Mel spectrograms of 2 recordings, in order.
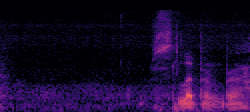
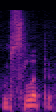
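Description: First: Slow breathy whisper, stretched out; whispered drawl. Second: Said in the usual way. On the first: Acted. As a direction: breathe it out slowly like a secret. Drawn-out whispered repeat.

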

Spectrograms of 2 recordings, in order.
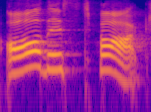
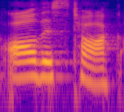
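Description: First: Shouting. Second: Said in the usual way. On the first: Acted. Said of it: "shouted Ralph".

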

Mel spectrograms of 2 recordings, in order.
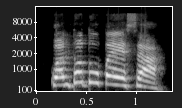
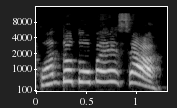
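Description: First: Louder, higher retold nurse's call; nurse shouting across the room. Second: Much higher, shrill-pitched mock yell; nurse yelling at full voice. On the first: ER nurse asks patient's weight out loud, mock shouted. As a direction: call it out for everyone to hear. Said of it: "yo oigo a esta enfermera gritando". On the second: Nurse broadcasts patient's weight question, high mock yell. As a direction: holler it across the emergency room. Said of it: "y ella a toda boca".

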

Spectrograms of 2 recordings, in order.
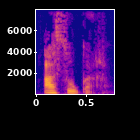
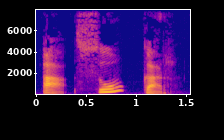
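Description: First: Said in the usual way. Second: "Azúcar" very slowly as a, zú, car, stress on zú; syllable by syllable. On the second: Shown as a demonstration. Teacher showing the stressed penultimate syllable, "Azúcar" slowly syllabified. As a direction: break "Azúcar" into three spaced syllables, leaning on zú. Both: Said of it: "en la penúltima sílaba".

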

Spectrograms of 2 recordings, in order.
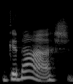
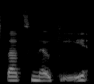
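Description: First: Gnocchi wrongly said as "ganache", guh-NAHSH; mispronounced gnocchi. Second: Said in the usual way. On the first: Retold or imitated. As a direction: say "Ganache" for gnocchi, with a hard g and a sh ending. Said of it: "That is not ganache". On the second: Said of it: "The G is silent".

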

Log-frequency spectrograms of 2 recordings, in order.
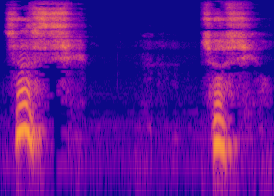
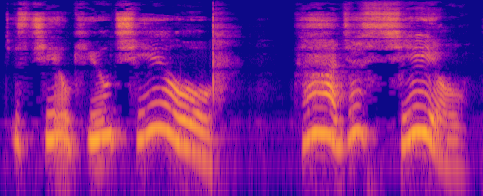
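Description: First: Hushed breathy calm-down; whispered self-calming. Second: Slow self-calming. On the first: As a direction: whisper it to yourself. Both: Real, not acted.

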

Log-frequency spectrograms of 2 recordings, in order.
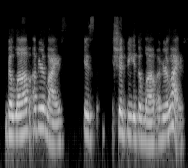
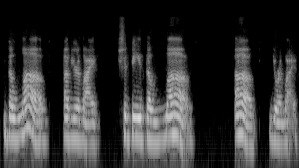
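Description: First: Said in the usual way. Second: Slow, with the second "love" and "life" leaned on; "The love of your life should be the love of your life" slowly, with weight on the second "love"; slow emphatic quote. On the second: Shown as a demonstration. Repeating the friend's quote to a podcast host, slow and emphatic. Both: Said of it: "I hope I put the emphasis on the right syllable".

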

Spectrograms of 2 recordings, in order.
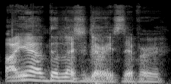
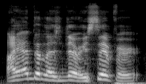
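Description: First: Loud, theatrical villain voice; booming put-on villain proclamation; Mandarin. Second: Loud, high, booming announcement; over-the-top dramatic declaration; mock-grand proclamation. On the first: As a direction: declare it as a grandiose movie villain. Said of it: "do it in the Mandarin voice". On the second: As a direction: proclaim it like a big reveal. Announces himself, then take in Mandarin voice.

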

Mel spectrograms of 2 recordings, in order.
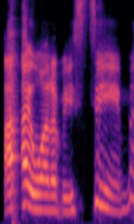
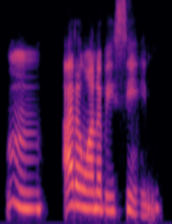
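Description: First: Louder, showy declaration; attention-seeking outfit voice. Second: Understated, hesitant "hmm" then a modest delivery; reluctant outfit voice. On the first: Friend voicing the bold half of an outfit, showy and loud. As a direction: announce it as if showing off. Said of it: "the other part of the outfit says". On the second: Friend voicing the shy half of an outfit, understated reluctance. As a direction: voice an outfit that would rather hide. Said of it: "Part of his outfit is like". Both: Acted.

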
